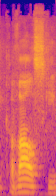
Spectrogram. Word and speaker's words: Kowalski: It wouldn't be Kowalski, it'd be Kowalski, because W in Polish is V, but people would have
